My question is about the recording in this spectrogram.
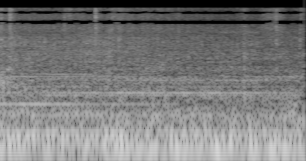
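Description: Mini Cooper Countryman's engine idling: a steady low rumble with a faint, even hum over it.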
